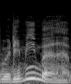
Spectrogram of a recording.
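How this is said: It is said in an annoying voice.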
